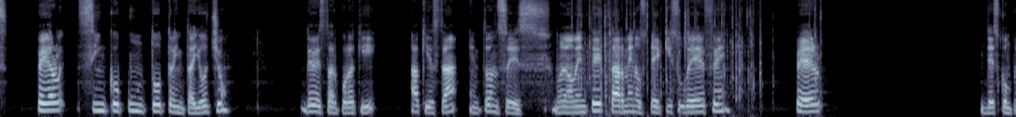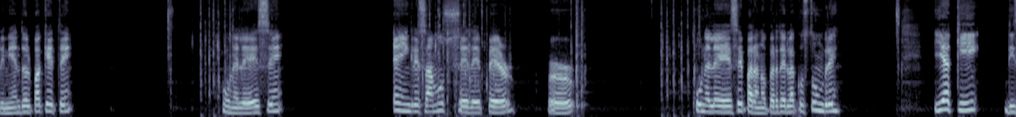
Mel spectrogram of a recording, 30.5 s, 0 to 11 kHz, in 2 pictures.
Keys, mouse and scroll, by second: 6.3-8.3 drag, 8.3-11.4 typing, 12.1 Return, 18.0-19.7 typing, 21.2-22.6 typing, 23.7 typing, 25.0-25.8 typing.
